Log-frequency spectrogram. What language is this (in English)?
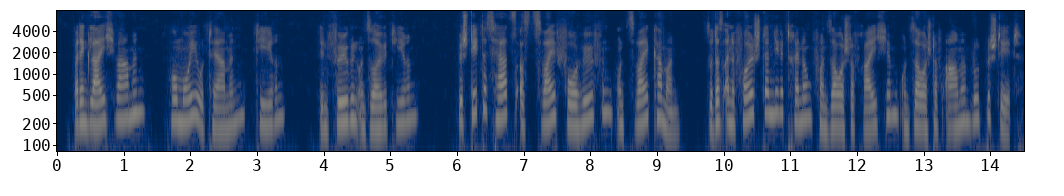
German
